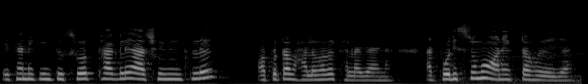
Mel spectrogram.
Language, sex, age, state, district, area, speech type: Bengali, female, 30-45, West Bengal, Uttar Dinajpur, urban, spontaneous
